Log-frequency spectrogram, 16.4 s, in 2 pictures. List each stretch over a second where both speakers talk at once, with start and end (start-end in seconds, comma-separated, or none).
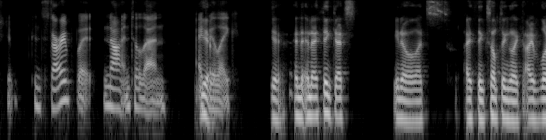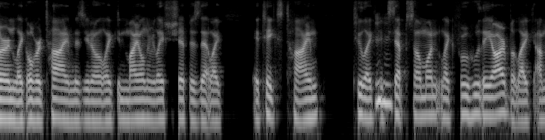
none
